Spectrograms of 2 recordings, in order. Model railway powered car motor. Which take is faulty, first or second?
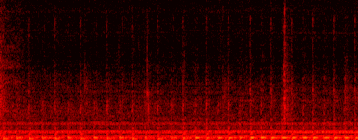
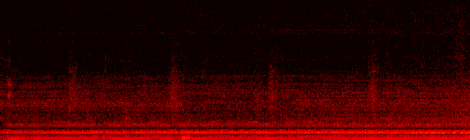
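first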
